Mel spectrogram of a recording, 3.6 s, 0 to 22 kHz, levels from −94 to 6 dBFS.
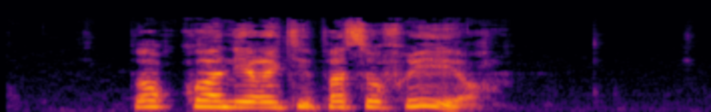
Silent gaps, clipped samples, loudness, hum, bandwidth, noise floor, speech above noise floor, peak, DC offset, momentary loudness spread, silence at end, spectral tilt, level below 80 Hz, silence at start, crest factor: none; under 0.1%; -19 LUFS; none; 10.5 kHz; -69 dBFS; 50 dB; -4 dBFS; under 0.1%; 9 LU; 1.15 s; -4.5 dB/octave; -64 dBFS; 0.65 s; 16 dB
